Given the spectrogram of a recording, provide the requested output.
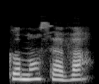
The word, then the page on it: comment sa va: frances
